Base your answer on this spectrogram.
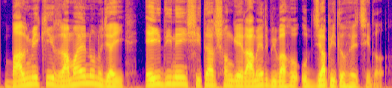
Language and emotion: Bengali, neutral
